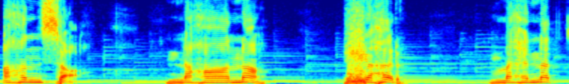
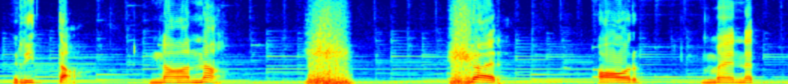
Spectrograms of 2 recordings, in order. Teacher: उर्दू के अक्सर हाकारी आवाज़ों पर मुश्तमिल अल्फाज पंजाबी उर्दू में गैर हाकारी हो जाते हैं, जैसे अहंसा, नहाना, शहर, मेहनत के बजाय रित्ता, नाना, शर और मेहनत वगैरह।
